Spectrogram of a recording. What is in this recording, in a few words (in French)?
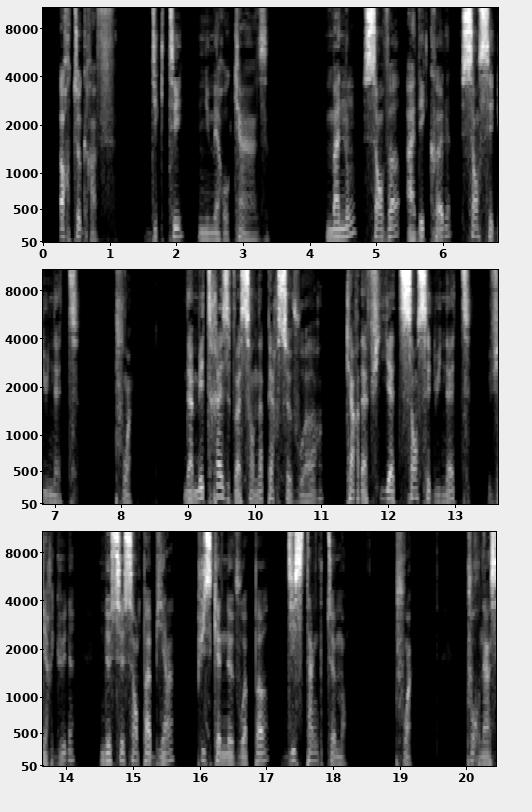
dictee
